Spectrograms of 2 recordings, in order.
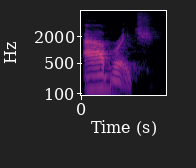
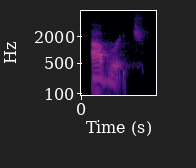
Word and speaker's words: average: pero aquí se diría average. Es como si la E se eliminara completamente y la A se pronuncia más como una I, average.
